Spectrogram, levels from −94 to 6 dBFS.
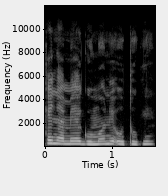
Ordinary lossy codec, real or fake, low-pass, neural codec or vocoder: none; real; 10.8 kHz; none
